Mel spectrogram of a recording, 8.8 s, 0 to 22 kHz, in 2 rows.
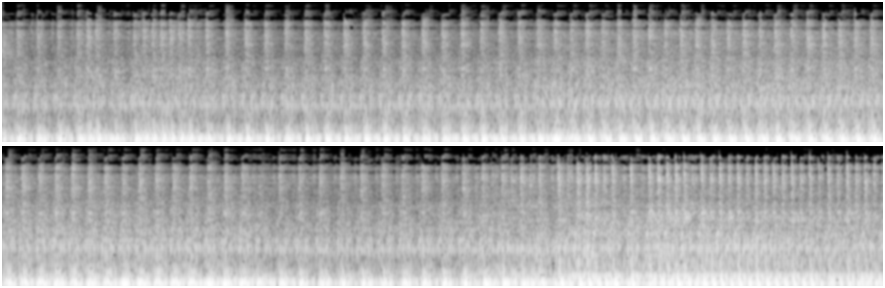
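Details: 2010 Polaris Ranger 800 XP EFI twin, code 652 5 PTO-side injector open/shorted, reproduced on start: uneven stumbling pulse with note change partway; likely vibration-damaged injector harness, epoxied to injector so injector must be replaced.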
